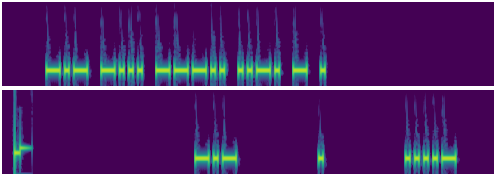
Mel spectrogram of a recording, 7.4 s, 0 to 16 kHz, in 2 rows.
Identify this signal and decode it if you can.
Morse code, heard as a keyed tone, about 36 wpm, spaced as for 23 wpm, 700 Hz. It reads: KB8FTE KE4
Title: USA Call Signs - 6 Characters - 6x Character Spacing - 35wpm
